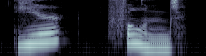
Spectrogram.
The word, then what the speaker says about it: earphones: 예, 이어폰은 영어로 어떻게 발음하면 정확해질까요? 그죠? earphones, earphones, earphones, earphones 라고 하시면 되겠습니다. 일단, 어, 귀에 해당하는 ear 부분 발음 요거 점검하시고 ear 이게 아니고 ear이라고 하셔야 되고 그리고 폰이 아니고 phone이라고 하셔야 되고 그리고 earphones, earphones라고 해서 끝부분의 복수형 어미까지 처리를 해본 겁니다.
